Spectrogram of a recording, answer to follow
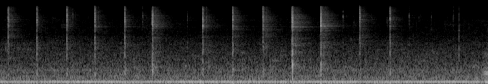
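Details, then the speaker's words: About fourteen sharp metallic taps at a steady beat over a low hum: a Genesis ball composite lateral-row suture anchor tapped into a punched bone hole through a cannula during arthroscopic rotator cuff repair with BioBrace augmentation. "Slide this down into the canula. So, have it seated in our hole."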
